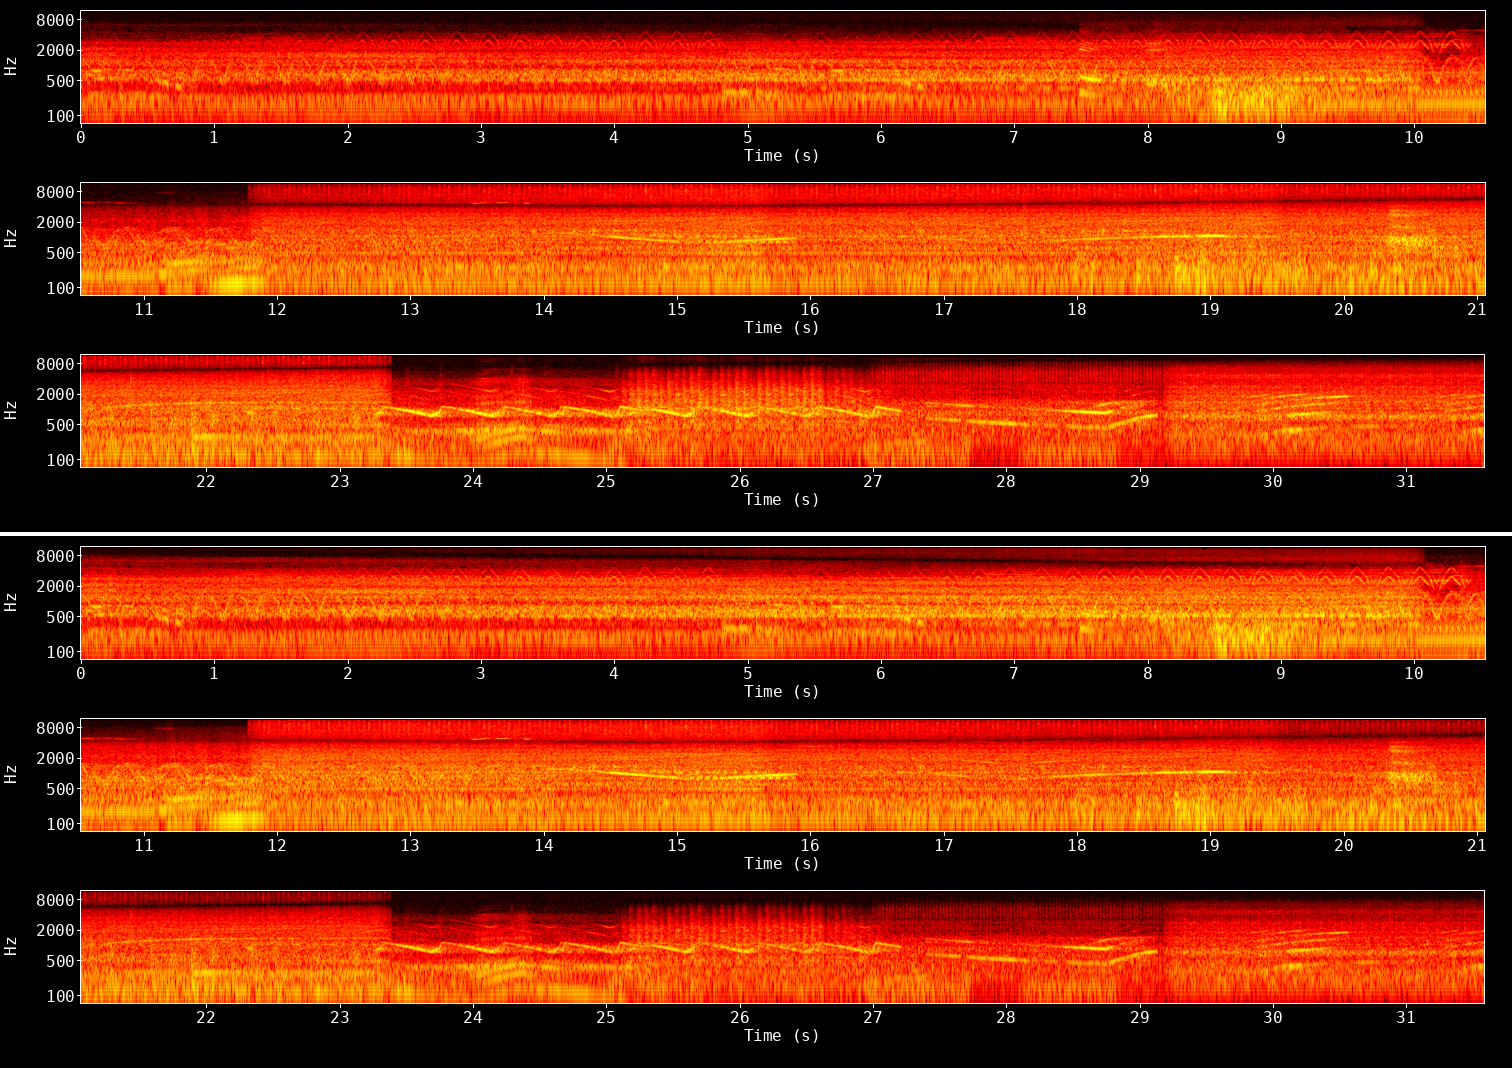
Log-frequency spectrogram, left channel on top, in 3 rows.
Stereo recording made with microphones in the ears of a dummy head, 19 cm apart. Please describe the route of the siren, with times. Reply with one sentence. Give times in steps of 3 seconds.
You can hear the siren on the right from 0 s, in the centre from 18 s and on the left from 21 s.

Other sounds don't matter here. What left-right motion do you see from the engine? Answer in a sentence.
You can hear the engine move to the left.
